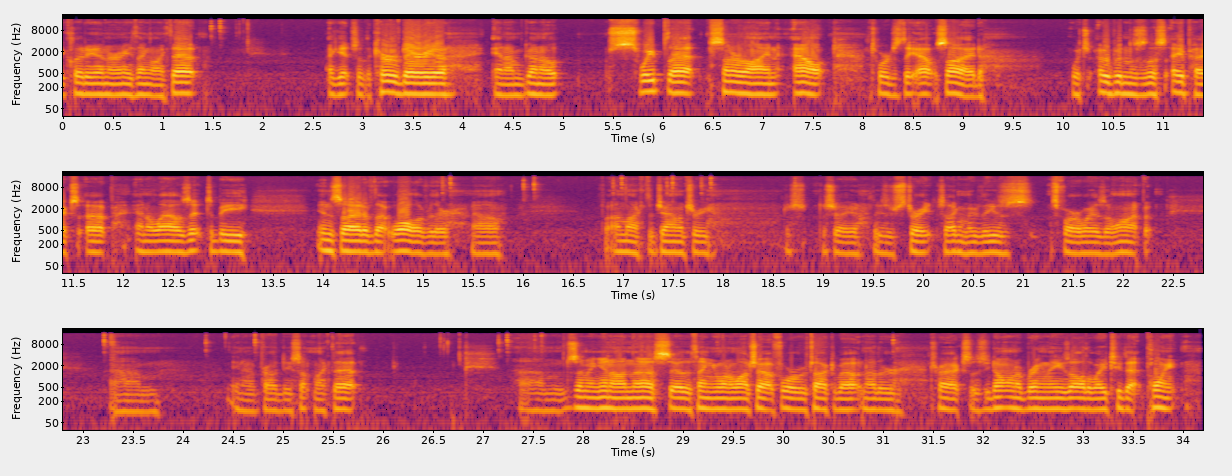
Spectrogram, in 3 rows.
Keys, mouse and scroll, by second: 1.6 click, 15.3 click, 16.1 right click, 17.0 click, 17.5 click, 17.9 click, 18.8-23.3 drag, 24.3 click, 27.3 click, 27.6 ctrl+c, 28.3 z, 31.2-34.2 drag.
